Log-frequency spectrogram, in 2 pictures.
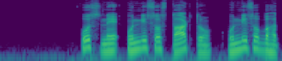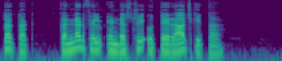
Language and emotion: Punjabi, neutral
